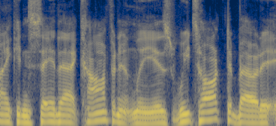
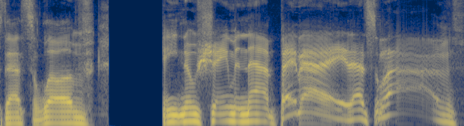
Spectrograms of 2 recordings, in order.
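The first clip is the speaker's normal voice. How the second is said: put-on whiny, swooping wrestler voice. Quote what he says as the crowd erupts at an embrace, in a put-on whiny voice. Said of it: "You gotta get the the whiny ah, voice going on".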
